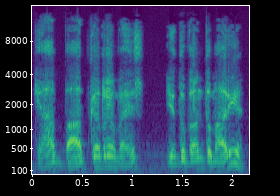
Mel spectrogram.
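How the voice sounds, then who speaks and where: A man's voice: fairly high pitch, very animated, fast talker, vocal fry, sharp tone, husky, no room sound, full character voice. A man playing a friendly young restaurant manager in a Hindi cartoon story, explaining things in a casual, businesslike way. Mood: surprised, friendly.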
